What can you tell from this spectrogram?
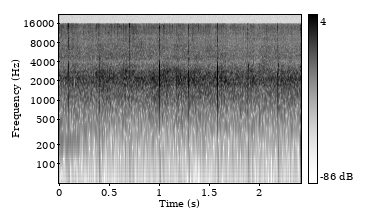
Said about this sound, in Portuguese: Com muito prazer. Mulheres, vamos aplaudir esses homens.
